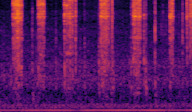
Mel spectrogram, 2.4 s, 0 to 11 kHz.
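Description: Ratchet socket wrench clicking in short irregular runs, a few clicks a second, as it turns a 10 mm bolt holding the grab handle on a Jeep JL A-pillar.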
